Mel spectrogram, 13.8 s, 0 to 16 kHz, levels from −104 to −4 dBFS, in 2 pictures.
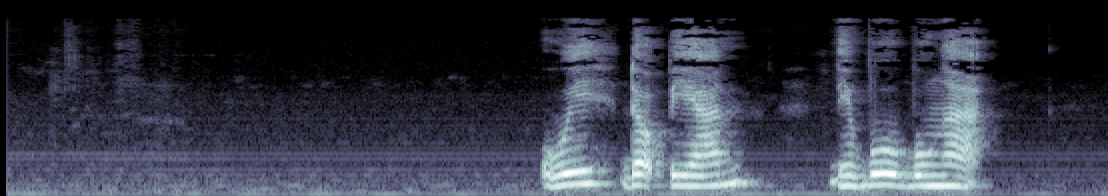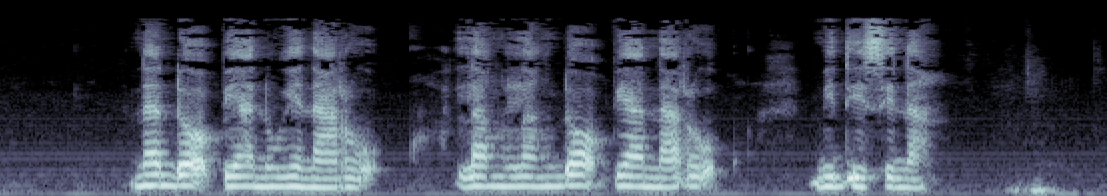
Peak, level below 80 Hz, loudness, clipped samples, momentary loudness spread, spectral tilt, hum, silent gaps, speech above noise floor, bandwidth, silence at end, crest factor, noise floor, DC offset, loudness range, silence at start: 0 dBFS; -50 dBFS; -16 LUFS; under 0.1%; 22 LU; -6 dB/octave; none; none; 39 dB; 11.5 kHz; 0.35 s; 18 dB; -54 dBFS; under 0.1%; 8 LU; 3.4 s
